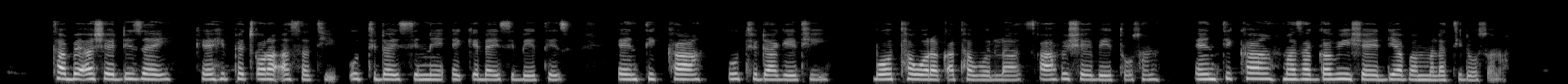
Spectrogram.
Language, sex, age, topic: Gamo, female, 18-24, government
